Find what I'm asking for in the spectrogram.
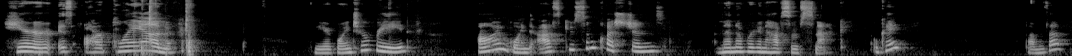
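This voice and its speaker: Animated high-voiced woman reading to kids. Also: slow pace, long pauses. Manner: animated, sing-song, drops to whispers. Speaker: teacher. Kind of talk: children's story time read-aloud.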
